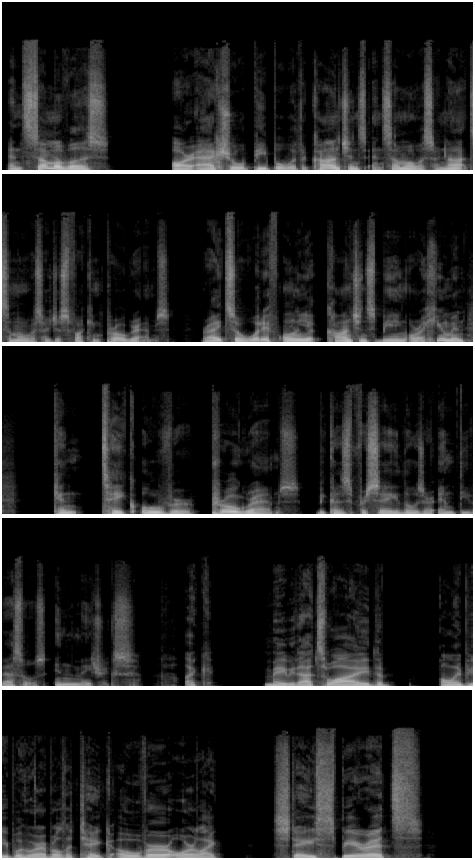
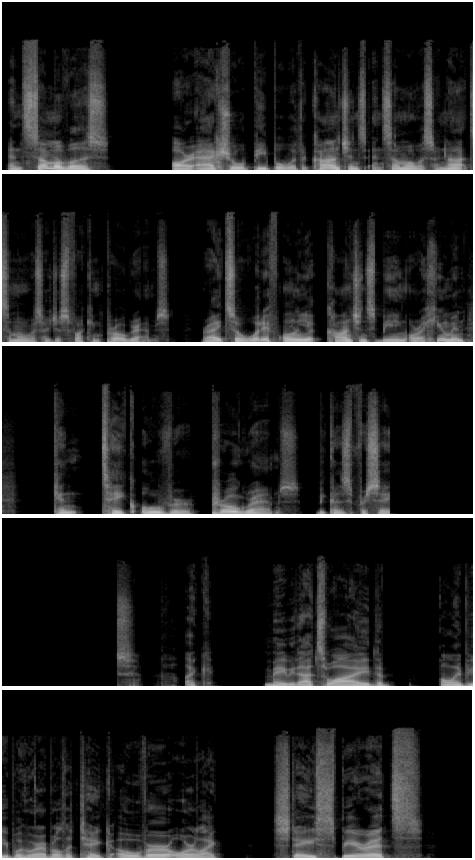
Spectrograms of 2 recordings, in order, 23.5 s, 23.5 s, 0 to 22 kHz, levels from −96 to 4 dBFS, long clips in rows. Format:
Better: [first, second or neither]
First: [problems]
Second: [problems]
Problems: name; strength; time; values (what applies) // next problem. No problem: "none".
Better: first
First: none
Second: audio cutting out; at 13 s for 2 s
